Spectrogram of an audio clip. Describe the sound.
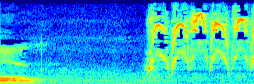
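Duck-like squeaking: a brisk run of about six bright, high chirps in a steady rhythm. It follows a short voice at the start and a brief quiet pause.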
